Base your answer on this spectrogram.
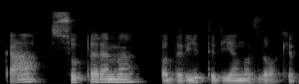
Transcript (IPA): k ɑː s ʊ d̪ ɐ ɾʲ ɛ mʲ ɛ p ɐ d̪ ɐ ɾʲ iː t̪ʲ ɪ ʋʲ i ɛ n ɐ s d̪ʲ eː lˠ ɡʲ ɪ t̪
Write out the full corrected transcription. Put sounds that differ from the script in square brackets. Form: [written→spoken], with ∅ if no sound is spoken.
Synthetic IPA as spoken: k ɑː s ʊ [d̪→t̪] ɐ ɾʲ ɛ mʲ ɛ p ɐ d̪ ɐ ɾʲ iː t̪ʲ ɪ ʋʲ i ɛ n ɐ s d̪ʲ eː lˠ [ɡʲ→kʲ] ɪ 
